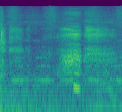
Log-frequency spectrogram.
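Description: A woman's shocked gasp, a short breathy intake about a second and a half in, over a steady held note of background music.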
